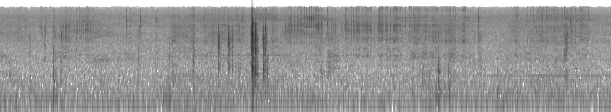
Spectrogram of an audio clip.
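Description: Fishing reel being cranked against a hooked fish, a soft mechanical sound with scattered small clicks, and a cluster of sharp knocks about five seconds in.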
